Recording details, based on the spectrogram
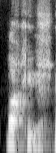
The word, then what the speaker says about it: Lachish: They've just been lost, such as the 11 to 1200 corpses that you talked about in Lachish. Did I say that right? – Lachish, yeah.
